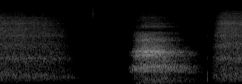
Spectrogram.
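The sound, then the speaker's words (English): Nasal breathing from someone whose nose had been blocked for a week, now clear after meditating. A few long, loud, airy breaths are separated by short silences and faint clicks, with no talking. “I can breathe through my nose right now. Listen.”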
